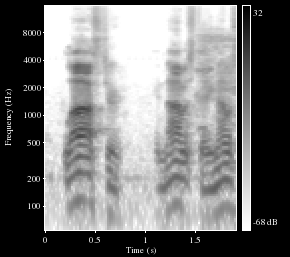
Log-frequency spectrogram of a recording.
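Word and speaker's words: Gloucester: thank you very much it's pronounced gloster and namaste i would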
